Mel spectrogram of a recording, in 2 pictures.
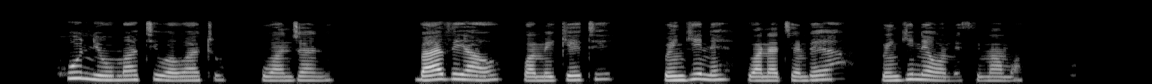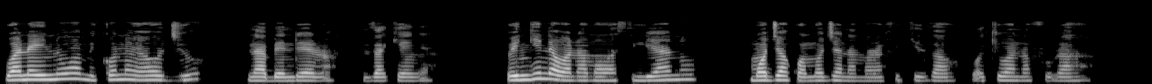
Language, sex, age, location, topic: Swahili, female, 18-24, Kisii, government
